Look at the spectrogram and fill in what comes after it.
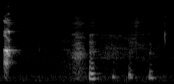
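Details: Newborn boy a couple of days old, in hospital, gives a sharp hiccup followed by soft breathy catches and small vocal sounds: newborn hiccups.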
